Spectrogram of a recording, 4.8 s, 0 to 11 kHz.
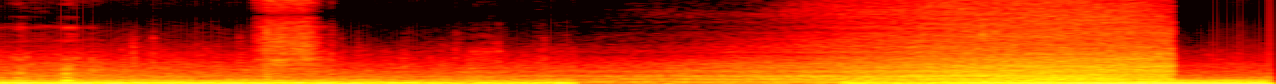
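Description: BMW M3 E46's S54 3.2-litre straight-six, fitted with a Supersprint exhaust, running on the road. About two seconds in the engine note drops away for about a second, then comes back and climbs slowly in pitch. A rushing noise builds over the second half and cuts off suddenly near the end.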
